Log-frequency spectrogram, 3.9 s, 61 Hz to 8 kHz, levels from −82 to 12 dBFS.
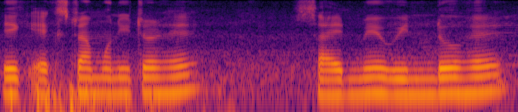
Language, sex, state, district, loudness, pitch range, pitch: Hindi, male, Assam, Sonitpur, -17 LUFS, 130-140 Hz, 135 Hz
